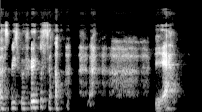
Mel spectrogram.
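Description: A woman laughs with animation, close by.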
